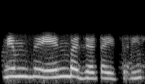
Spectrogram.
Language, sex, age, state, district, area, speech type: Kannada, female, 18-30, Karnataka, Belgaum, rural, conversation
